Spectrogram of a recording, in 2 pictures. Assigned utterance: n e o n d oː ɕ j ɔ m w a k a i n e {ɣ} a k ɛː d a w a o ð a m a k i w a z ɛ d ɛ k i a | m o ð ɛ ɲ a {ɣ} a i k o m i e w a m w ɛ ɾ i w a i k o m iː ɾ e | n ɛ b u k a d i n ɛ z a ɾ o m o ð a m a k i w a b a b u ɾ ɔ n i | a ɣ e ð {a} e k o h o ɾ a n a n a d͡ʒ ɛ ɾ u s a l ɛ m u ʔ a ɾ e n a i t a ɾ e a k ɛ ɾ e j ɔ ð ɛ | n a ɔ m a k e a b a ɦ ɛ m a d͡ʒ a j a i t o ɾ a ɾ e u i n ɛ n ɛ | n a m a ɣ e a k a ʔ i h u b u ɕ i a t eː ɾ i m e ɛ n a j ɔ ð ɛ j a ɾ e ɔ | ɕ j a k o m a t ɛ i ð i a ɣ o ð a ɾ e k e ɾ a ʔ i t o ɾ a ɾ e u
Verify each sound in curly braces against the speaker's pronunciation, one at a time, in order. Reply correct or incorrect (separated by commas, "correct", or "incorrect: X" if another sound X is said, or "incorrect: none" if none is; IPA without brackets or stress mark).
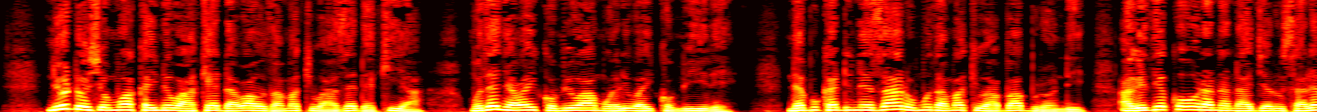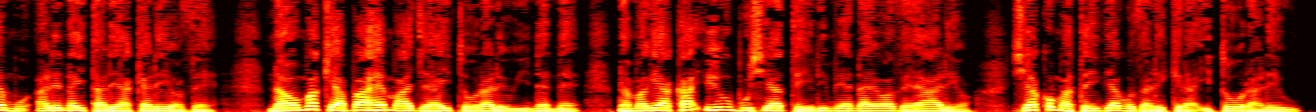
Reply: incorrect: w, incorrect: w, incorrect: i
